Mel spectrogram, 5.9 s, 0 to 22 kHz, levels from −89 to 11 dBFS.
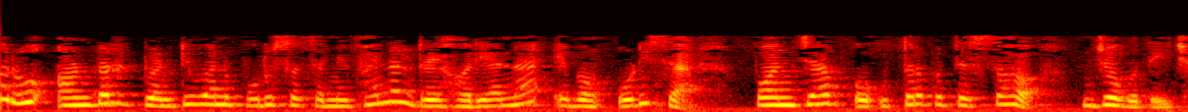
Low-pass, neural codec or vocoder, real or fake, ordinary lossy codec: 7.2 kHz; none; real; MP3, 24 kbps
